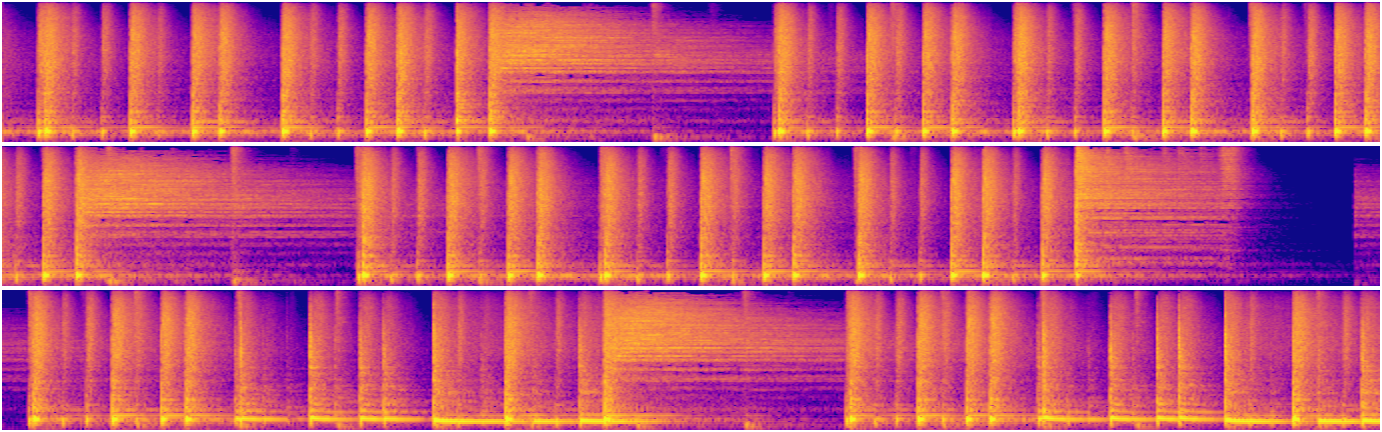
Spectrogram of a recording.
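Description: Drum kit playing a fast fill over and over: three times on the snare drum alone, each run ending in a cymbal crash. After a short pause it comes twice around the toms, stepping down in pitch from the high toms to the low toms and ending in a crash.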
